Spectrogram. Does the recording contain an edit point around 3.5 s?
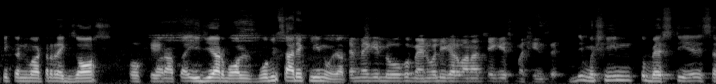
yes; 1 cut; at 3.5 s

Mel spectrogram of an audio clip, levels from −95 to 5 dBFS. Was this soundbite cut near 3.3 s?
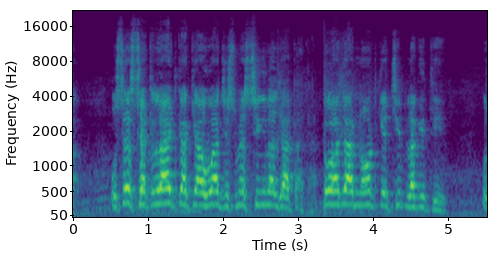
yes; 1 cut; at 3.3 s

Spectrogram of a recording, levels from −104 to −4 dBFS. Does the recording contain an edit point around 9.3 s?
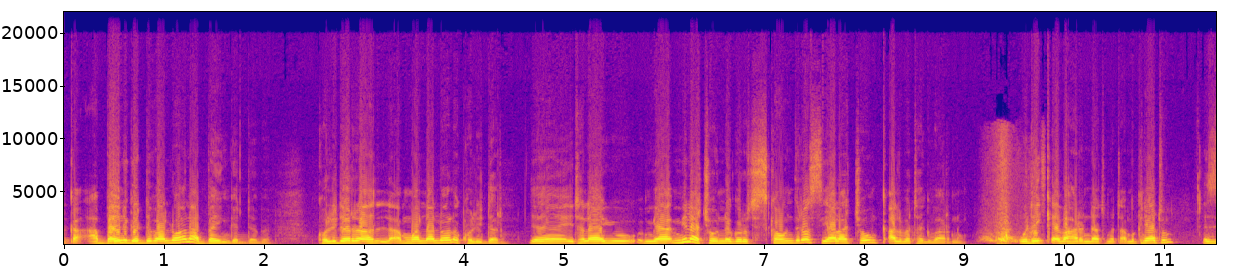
yes; 1 cut; at 9.3 s

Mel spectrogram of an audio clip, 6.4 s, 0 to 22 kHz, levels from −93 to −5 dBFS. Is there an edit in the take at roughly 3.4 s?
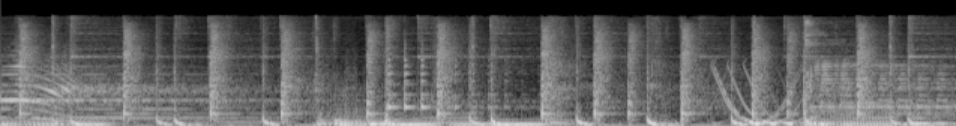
yes; 1 cut; at 3.4 s

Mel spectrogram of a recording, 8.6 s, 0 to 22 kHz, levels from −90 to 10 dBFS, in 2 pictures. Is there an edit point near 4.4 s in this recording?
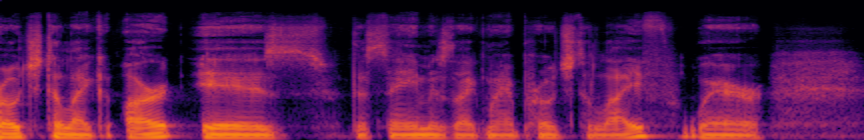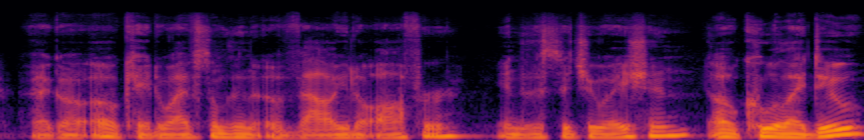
no; 2 cuts; at 1.8 s, 7.8 s

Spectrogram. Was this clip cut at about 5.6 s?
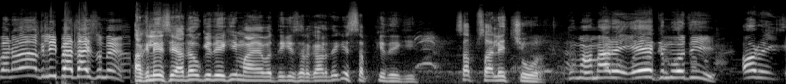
yes; 2 cuts; at 1.2 s, 5.6 s

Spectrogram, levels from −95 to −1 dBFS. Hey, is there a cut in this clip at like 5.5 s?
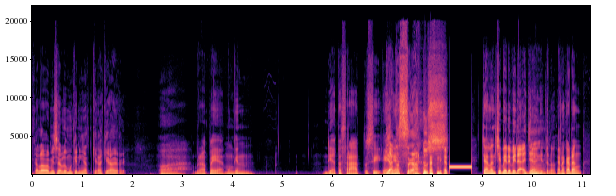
no; 2 cuts; at 1.2 s, 8.5 s

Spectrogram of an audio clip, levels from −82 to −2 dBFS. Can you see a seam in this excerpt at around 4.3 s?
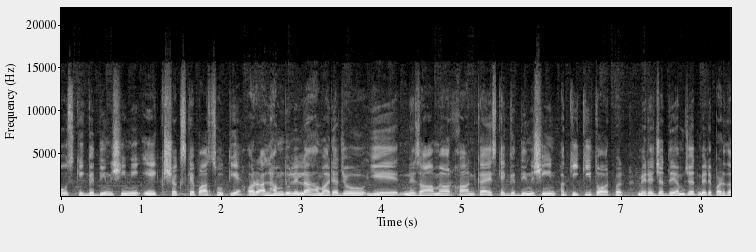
no; 3 cuts; at 1.9 s, 6.3 s, 7.1 s

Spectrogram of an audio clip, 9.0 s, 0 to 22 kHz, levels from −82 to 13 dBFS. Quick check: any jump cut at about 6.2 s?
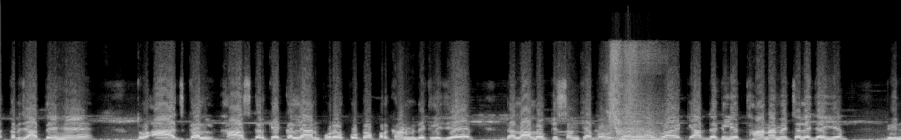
yes; 1 cut; at 6.2 s

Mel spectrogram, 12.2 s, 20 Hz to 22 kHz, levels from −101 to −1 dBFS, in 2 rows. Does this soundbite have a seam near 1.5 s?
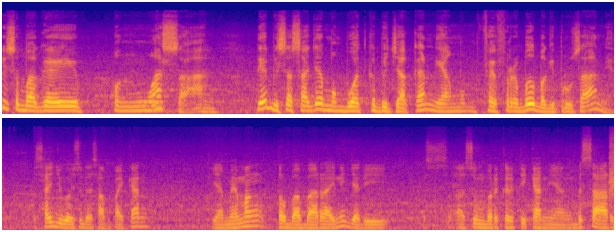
yes; 2 cuts; at 1.5 s, 6.4 s

